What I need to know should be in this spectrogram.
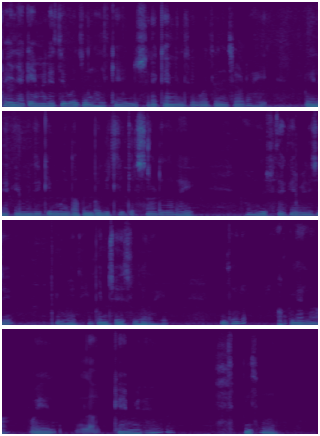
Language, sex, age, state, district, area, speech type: Marathi, male, 18-30, Maharashtra, Kolhapur, urban, spontaneous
